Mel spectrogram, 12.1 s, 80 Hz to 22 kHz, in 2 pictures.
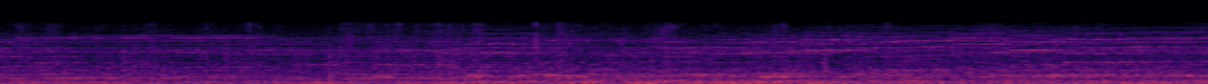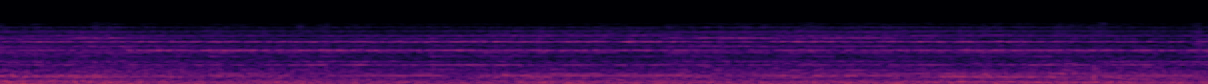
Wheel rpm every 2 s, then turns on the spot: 0, 0, 0, 0, 0, 0.
none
